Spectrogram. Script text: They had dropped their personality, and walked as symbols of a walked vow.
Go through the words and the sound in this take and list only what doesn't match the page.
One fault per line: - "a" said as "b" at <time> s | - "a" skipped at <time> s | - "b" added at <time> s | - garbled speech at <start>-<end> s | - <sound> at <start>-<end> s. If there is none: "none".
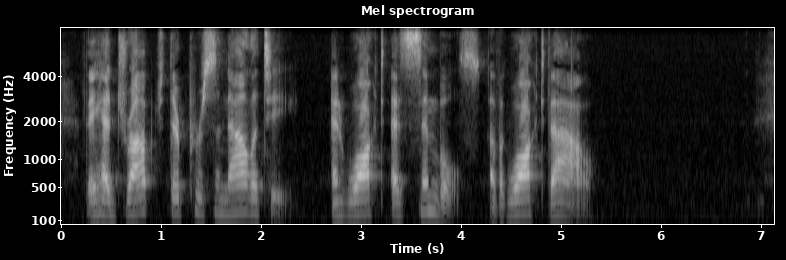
none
